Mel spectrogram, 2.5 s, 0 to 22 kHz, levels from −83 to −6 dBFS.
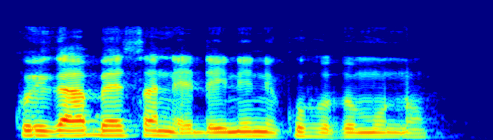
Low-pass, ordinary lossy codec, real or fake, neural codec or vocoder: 9.9 kHz; Opus, 32 kbps; fake; vocoder, 22.05 kHz, 80 mel bands, Vocos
